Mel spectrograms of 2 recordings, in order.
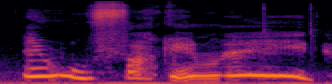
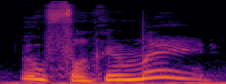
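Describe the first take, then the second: First: Exasperated yell. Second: Exasperated shout. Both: Real, not acted.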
